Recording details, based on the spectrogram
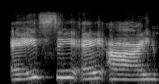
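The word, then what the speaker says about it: açaí: bowls and I are fabulous it's well the ACA I probably seen it it's a type of fruit lot of people mispronounce it that I have learned here in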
